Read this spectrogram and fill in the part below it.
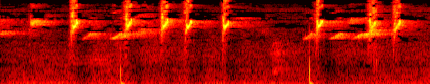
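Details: High sunbird notes, used as a fighting-song lure: short level whistles jumping upward into sharp chips, repeated several times a second, with a couple of low thumps.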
